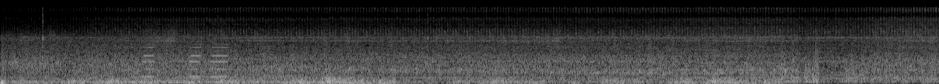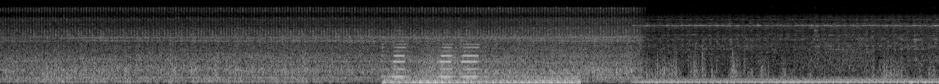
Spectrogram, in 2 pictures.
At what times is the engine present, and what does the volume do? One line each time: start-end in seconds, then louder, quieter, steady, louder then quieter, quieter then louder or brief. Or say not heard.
0.0-18.7 louder.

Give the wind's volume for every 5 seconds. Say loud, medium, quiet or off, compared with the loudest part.
loud, loud, loud, medium.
